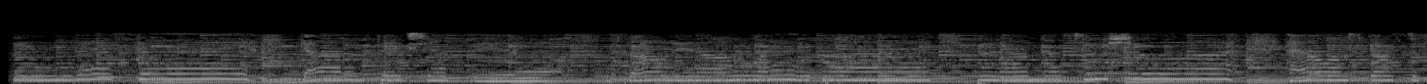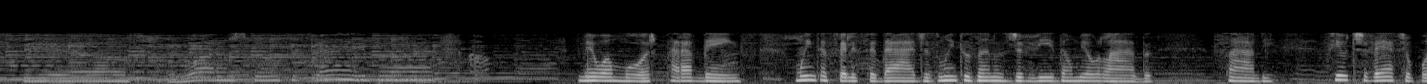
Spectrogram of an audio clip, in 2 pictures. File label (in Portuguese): ANIV. ROMANTICO F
